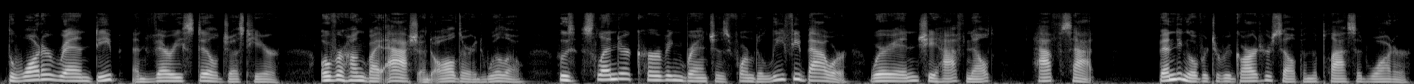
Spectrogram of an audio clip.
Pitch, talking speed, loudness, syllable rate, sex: 155 Hz, 165 wpm, -19 LUFS, 5.0 syllables/s, female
